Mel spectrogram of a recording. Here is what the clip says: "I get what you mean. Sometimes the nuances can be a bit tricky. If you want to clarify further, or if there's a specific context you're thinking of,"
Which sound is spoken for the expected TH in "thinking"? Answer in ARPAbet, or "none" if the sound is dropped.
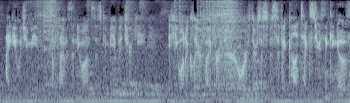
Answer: TH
